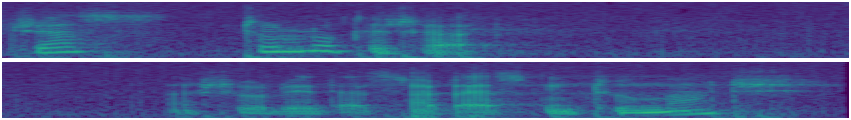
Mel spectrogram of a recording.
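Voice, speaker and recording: An actor playing a smooth, insinuating blackmailer who poses as a humble go-between, with florid, theatrical phrasing, in a vintage crime drama. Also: male voice, extremely low pitch, wildly swooping pitch, moderate pace, full character voice, low-quality recording. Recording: vintage TV soundtrack, faint noise.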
